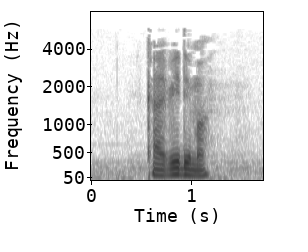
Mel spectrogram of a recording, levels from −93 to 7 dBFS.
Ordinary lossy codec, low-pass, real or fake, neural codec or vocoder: MP3, 24 kbps; 7.2 kHz; real; none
